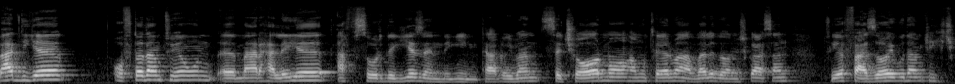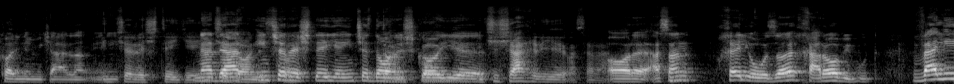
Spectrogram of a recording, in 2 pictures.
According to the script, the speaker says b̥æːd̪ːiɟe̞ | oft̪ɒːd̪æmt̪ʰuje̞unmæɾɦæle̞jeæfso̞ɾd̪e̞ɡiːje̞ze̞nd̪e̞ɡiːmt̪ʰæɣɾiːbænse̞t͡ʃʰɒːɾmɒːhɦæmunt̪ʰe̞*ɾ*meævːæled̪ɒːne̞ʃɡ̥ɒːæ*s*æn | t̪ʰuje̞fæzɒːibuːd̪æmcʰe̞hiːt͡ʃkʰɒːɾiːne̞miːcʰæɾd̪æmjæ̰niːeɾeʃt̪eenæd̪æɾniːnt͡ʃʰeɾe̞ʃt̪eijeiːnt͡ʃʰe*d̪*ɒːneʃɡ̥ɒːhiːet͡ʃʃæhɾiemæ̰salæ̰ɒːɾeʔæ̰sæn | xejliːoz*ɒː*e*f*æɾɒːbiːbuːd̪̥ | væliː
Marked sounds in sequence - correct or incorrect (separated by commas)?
correct, correct, correct, correct, incorrect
